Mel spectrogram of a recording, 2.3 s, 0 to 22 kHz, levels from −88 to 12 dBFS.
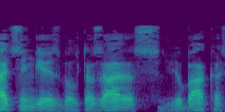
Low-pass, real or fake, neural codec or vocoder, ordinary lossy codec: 9.9 kHz; fake; vocoder, 22.05 kHz, 80 mel bands, WaveNeXt; MP3, 32 kbps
